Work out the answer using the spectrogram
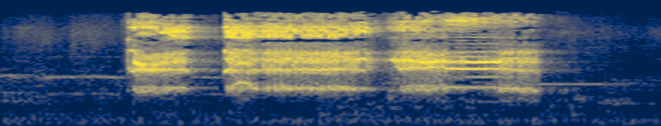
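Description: A rooster gives a loud, harsh cock-a-doodle-doo in three strained bursts over about two seconds, ending with a drawn-out, slightly falling note.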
